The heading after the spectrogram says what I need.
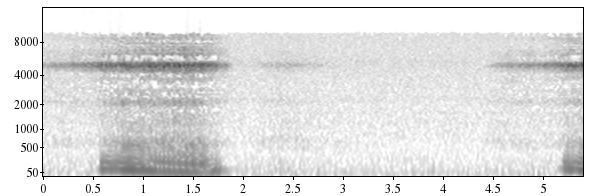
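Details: Middle-aged man snoring in sleep: one loud, rattling inspiratory snore, then quiet breathing, with the next snore starting. Recorder suspects sleep apnea after a sudden gasping "fa!" sound.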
